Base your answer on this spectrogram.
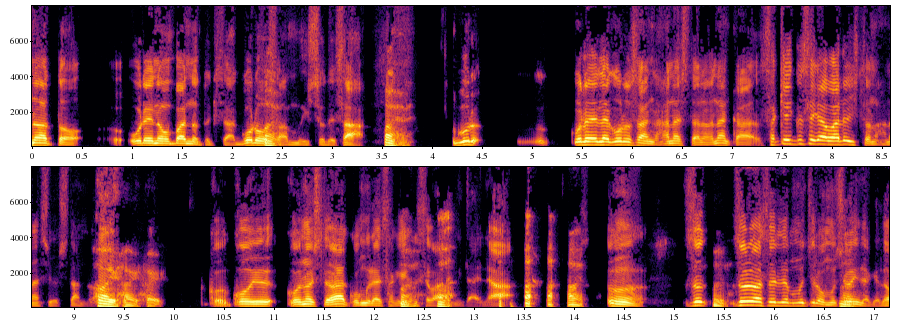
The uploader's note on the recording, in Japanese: ZOOMより配信～。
